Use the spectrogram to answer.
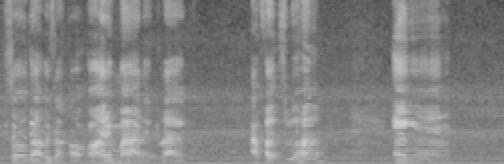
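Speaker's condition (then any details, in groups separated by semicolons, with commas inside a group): Cerebral palsy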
